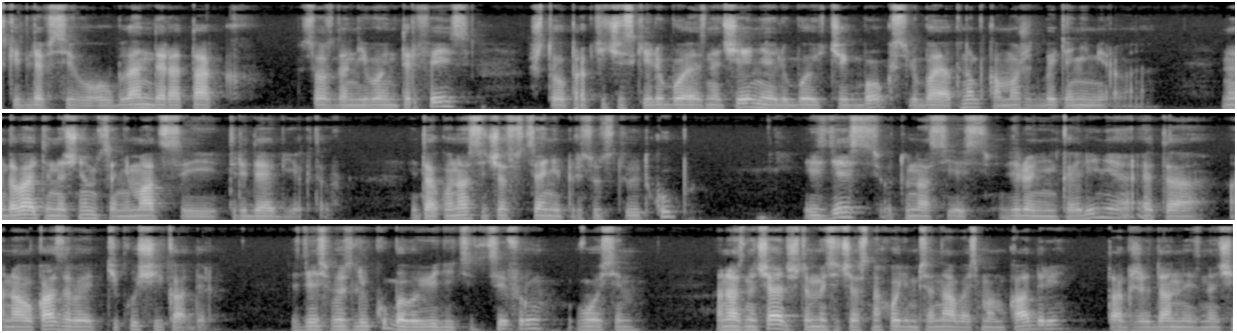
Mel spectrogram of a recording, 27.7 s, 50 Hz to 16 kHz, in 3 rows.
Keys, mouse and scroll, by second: 17.5 click.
